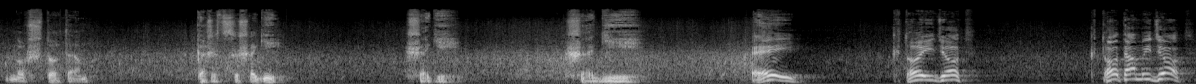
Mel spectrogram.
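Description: An actor playing a brooding, wary rebel sentry in a radio verse drama, with a raspy voice and slow, declamatory delivery. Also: male voice, mid-range voice, wildly swooping pitch, fairly bright tone, a little hiss or hum, full character voice. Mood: alarmed challenge.

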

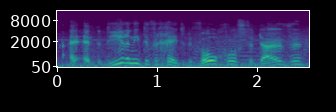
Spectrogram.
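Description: An actor playing a jocular, complacent married shopkeeper in a radio play. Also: male voice, high voice, quick pace, over music. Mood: cheerfully persuading. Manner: animated, placating, teasing.

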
